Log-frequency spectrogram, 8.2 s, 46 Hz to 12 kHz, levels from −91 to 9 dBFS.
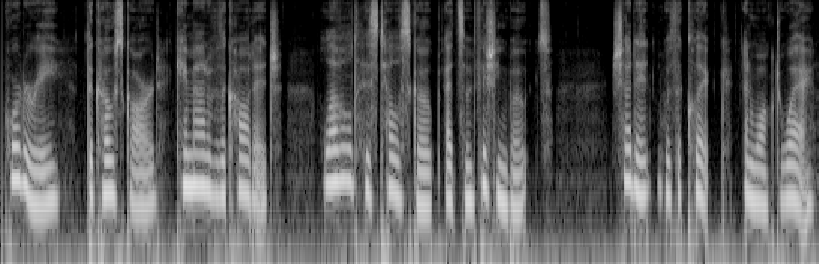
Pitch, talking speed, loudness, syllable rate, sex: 200 Hz, 170 wpm, -17 LUFS, 5.5 syllables/s, female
